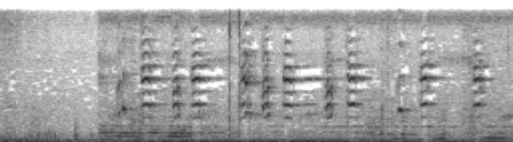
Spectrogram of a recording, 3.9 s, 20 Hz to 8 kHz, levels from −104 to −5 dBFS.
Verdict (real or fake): real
